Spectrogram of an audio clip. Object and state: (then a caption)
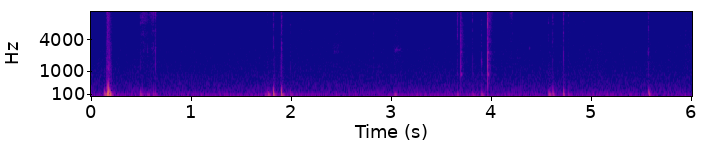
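Capiz shell tray tapped with nails. Long gold nails tap on an empty, flat rectangular capiz shell tray, making quiet, sharp clicks spaced irregularly with short pauses between. Each tap is brief and dry, with almost no ring, and the first tap is the loudest.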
